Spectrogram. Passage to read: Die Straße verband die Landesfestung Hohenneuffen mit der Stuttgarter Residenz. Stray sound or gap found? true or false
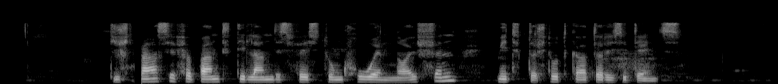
true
